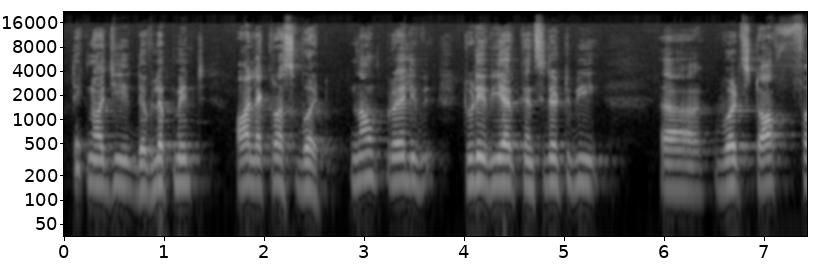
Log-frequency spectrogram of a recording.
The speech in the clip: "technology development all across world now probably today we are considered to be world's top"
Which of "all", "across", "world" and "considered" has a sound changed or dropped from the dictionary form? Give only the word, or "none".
world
